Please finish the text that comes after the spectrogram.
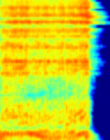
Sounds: screech

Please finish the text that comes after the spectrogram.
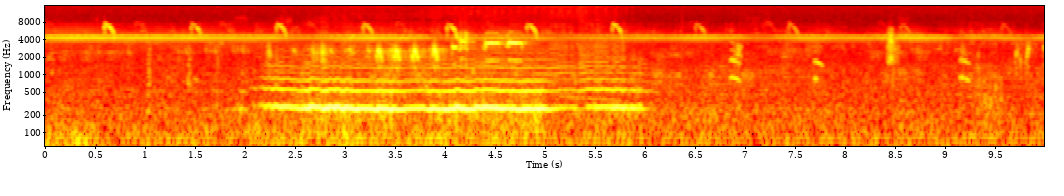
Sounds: insect
buzz
wild animals
animal

